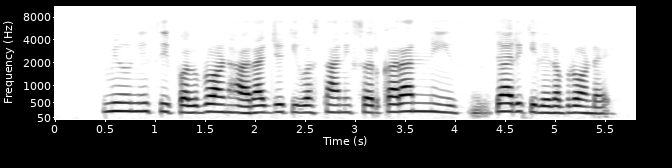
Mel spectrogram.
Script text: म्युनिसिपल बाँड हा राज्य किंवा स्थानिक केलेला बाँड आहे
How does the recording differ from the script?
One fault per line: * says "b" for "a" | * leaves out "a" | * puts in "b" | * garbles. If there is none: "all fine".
* puts in "सरकारांनी जारी"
